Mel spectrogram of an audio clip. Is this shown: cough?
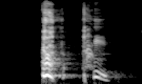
yes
